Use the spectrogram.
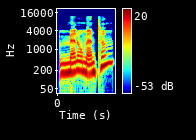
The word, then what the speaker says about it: Menomentum: So the name of this is Menomentum. Is that how you pronounce it?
